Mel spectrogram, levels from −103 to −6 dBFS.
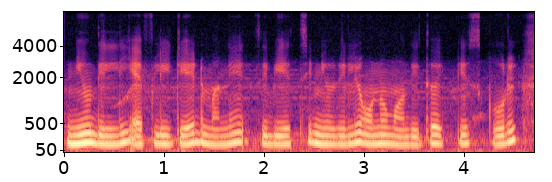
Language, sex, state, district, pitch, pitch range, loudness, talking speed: Bengali, male, Tripura, West Tripura, 140 Hz, 135-155 Hz, -16 LUFS, 140 wpm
